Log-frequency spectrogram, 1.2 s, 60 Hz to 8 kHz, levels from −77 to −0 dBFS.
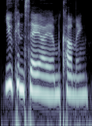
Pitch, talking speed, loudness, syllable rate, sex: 225 Hz, 290 wpm, -14 LUFS, 6.2 syllables/s, female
